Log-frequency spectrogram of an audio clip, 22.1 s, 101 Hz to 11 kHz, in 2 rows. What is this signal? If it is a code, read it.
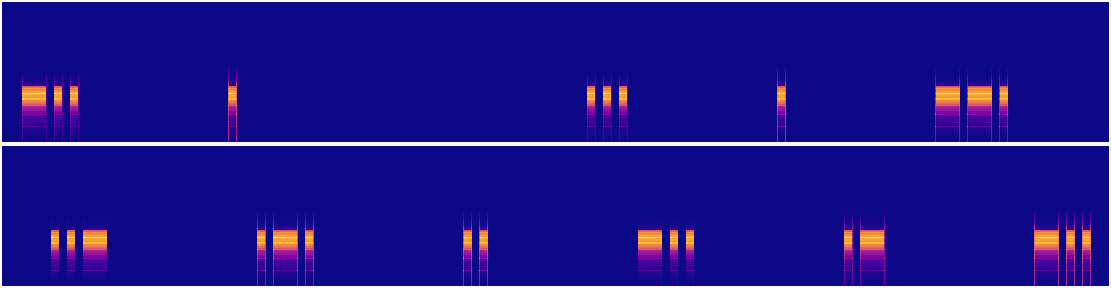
Morse code, heard as a keyed tone, about 15 wpm, spaced as for 5 wpm, 500 Hz. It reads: DE SEGURIDAD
